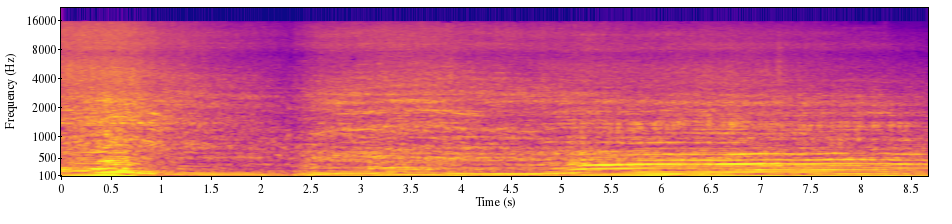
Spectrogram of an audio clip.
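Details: Kuba Brilliant 125 scooter after replacing spark plug, front variator, clutch pads and belt and fixing a loose plate (variator rattle gone): engine revs up cleanly and pulls away smoothly with zero vibration at take-off; normal acceleration.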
